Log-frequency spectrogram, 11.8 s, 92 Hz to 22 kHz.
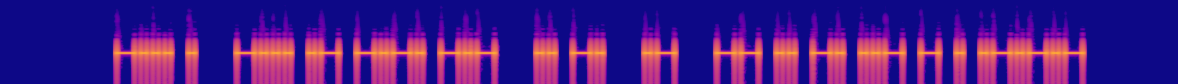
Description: Morse code, heard as a keyed tone, about 20 wpm, 700 Hz. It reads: BE BACK IN A MINUTE.
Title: Sentences from Top 500 Words 20wpm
